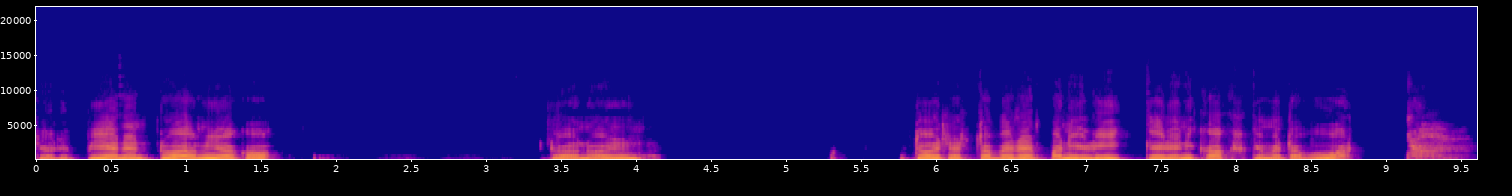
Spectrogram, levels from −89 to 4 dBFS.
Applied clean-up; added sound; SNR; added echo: neural mask model Resemble Enhance denoiser.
